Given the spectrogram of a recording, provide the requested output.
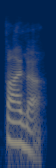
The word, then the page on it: phyla: Indian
